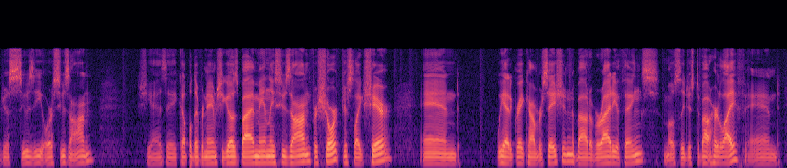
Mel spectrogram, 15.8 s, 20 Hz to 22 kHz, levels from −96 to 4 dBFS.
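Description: Nothing's wrong here: it's speech that went through a call's microphone processing, so the lowest bass is trimmed off and there's nothing above 8 kHz, which is just how that path normally sounds.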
